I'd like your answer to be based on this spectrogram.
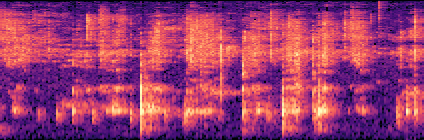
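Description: Cowpeas and spices stirred in a pan make soft, close scraping and clinking as a spoon knocks and drags against the pan in an irregular rhythm.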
